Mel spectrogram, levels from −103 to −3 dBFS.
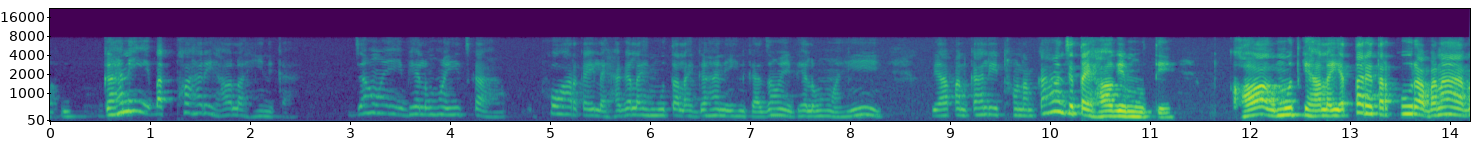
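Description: From 1.32 to 10.73 s, automatic gain rising: the control raises its gain by about 11 dB after the level at the microphone drops about 17 dB, so voice and room noise swell together.

From 9.97 s to the end, automatic gain falling: the talker moves again, and the control lowers its gain gradually, so speech and background sink together toward the close.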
